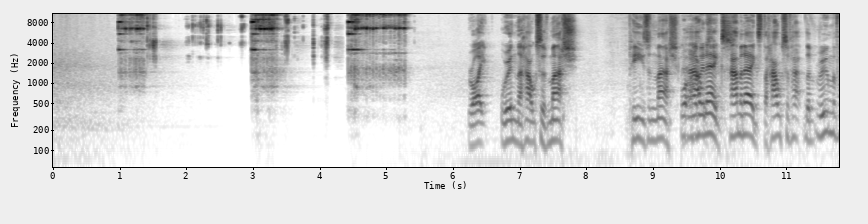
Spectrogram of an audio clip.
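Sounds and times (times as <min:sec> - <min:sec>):
keys jingling: 0:01.0 - 0:05.4
speech: 0:06.2 - 0:07.9, 0:08.6 - 0:11.7.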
